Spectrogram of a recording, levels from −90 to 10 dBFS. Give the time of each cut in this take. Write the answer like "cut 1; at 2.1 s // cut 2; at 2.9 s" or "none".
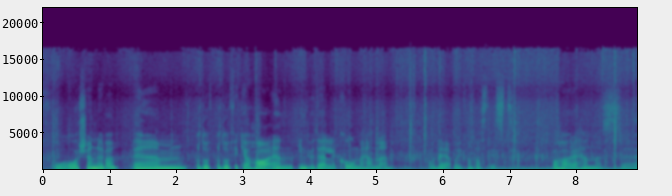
cut 1; at 0.9 s // cut 2; at 2.5 s // cut 3; at 3.7 s // cut 4; at 6.1 s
